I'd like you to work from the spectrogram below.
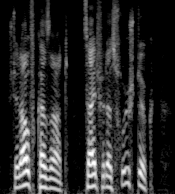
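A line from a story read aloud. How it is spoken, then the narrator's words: Calling into room. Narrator (German): rief er in das Zimmer hinein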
